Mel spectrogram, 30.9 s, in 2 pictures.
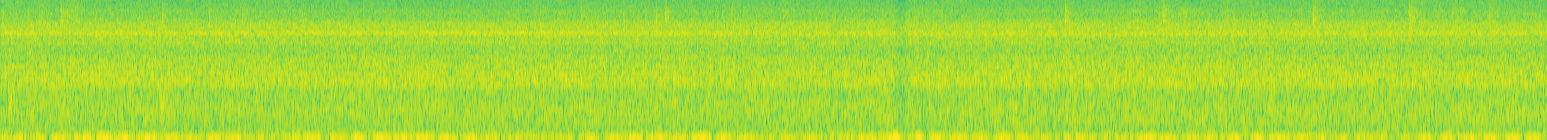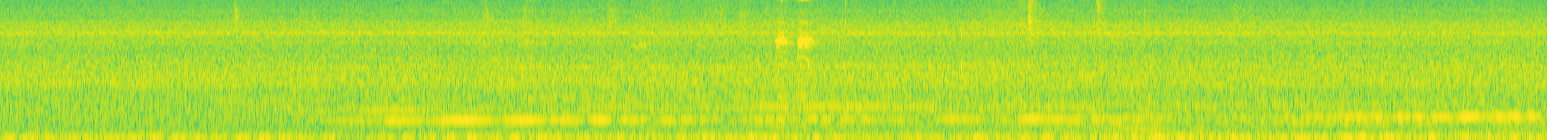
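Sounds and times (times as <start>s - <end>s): train wheels rumbling on track: 0.0s - 2.6s, 17.5s - 30.9s
steady whine: 0.0s - 30.9s.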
